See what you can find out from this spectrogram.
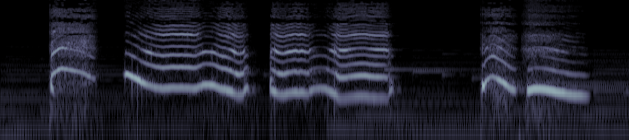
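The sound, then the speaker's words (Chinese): A little girl wailing to her mother. She gives four drawn-out, high, moaning cries with a wavering pitch, separated by short pauses. “妮妮见到妈妈，终于把满腹的委屈哭了出来。”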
